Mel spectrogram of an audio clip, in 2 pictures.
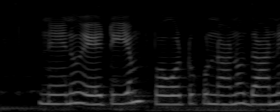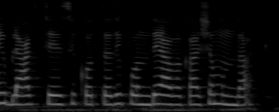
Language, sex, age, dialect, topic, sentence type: Telugu, female, 25-30, Telangana, banking, question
